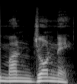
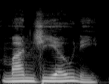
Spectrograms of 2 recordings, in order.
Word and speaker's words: Mangione: I have to say the killer Luigi Manon not mangioni Italian name Italian pronunciation to the feds I'll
